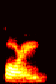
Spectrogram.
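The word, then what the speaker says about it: Pauri: But it's actually here, the locals call it Pori Gadwal.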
